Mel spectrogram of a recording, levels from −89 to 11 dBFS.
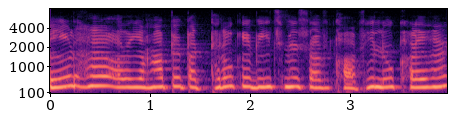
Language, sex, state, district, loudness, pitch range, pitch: Hindi, female, Himachal Pradesh, Shimla, -13 LUFS, 285-310 Hz, 295 Hz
